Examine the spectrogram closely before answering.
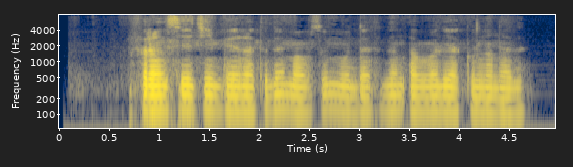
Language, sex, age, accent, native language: Uzbek, male, 18-24, Samarqand, Uzbek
